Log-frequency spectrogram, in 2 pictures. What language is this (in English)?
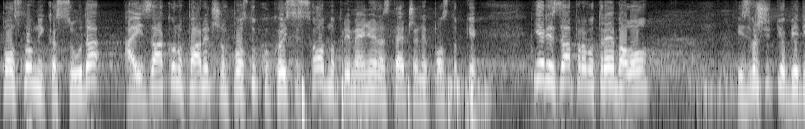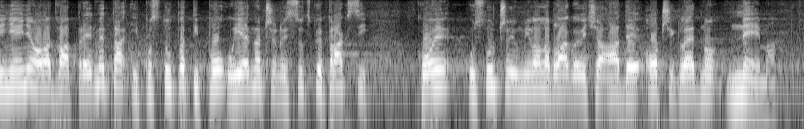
Serbian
